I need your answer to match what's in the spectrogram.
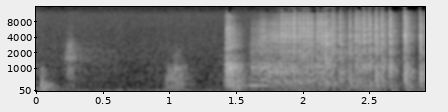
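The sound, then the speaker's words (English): A creaking chair groans with a short, pitched squeak, then settles into a longer, rough, grinding creak that strains on for over a second, with no voices. “Yours is like an old guy sitting in a well-worn chair.”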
